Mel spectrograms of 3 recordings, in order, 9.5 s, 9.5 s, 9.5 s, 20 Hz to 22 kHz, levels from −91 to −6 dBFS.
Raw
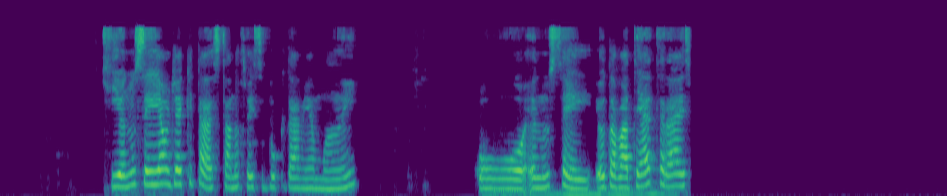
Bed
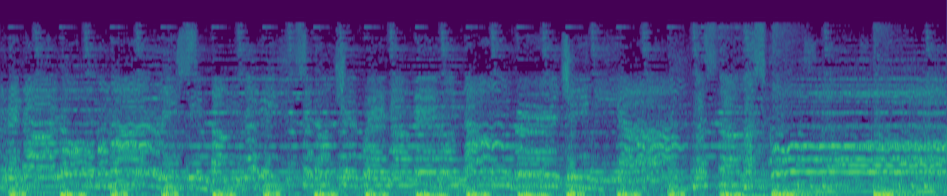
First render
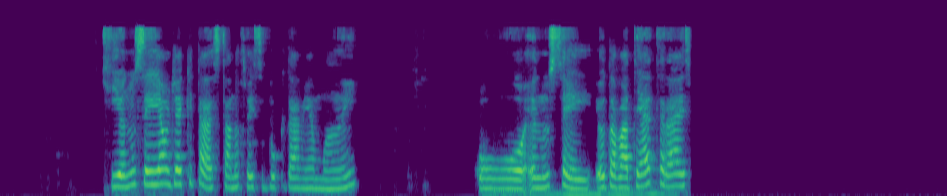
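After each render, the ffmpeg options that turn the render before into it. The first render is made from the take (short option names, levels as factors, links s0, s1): -filter_complex "[0:a]asettb=1/sr,asplit=3[s0][s1][s2];[s0]atrim=end=5.074[s3];[s1]atrim=start=5.07:end=5.66,asetpts=PTS-STARTPTS,afade=t=in:d=0.004:c=qsin,afade=t=out:st=0.586:d=0.004:c=qsin,equalizer=f=5500:t=o:w=2.7:g=7.5[s4];[s2]atrim=start=5.656[s5];[s3][s4]acrossfade=d=0.004:c1=hsin:c2=qsin[s6];[s6][s5]acrossfade=d=0.004:c1=qsin:c2=hsin"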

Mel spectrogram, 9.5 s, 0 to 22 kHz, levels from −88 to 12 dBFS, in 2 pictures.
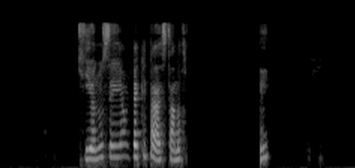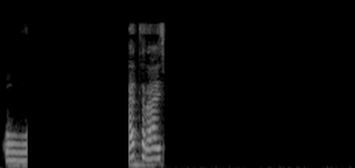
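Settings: -filter_complex "[0:a]asplit=6[s0][s1][s2][s3][s4][s5];[s0]atrim=end=1.77,asetpts=PTS-STARTPTS,afade=t=out:st=1.06:d=0.71[s6];[s1]atrim=start=1.77:end=2.48,asetpts=PTS-STARTPTS,afade=t=in:d=0.004:c=hsin,afade=t=out:st=0.706:d=0.004:c=hsin[s7];[s2]atrim=start=2.48:end=3.46,asetpts=PTS-STARTPTS,volume=0[s8];[s3]atrim=start=3.46:end=5.08,asetpts=PTS-STARTPTS,afade=t=in:d=0.004:c=hsin,afade=t=out:st=1.616:d=0.004:c=hsin[s9];[s4]atrim=start=5.08:end=6.44,asetpts=PTS-STARTPTS,volume=0[s10];[s5]atrim=start=6.44,asetpts=PTS-STARTPTS,afade=t=in:d=0.004:c=hsin[s11];[s6][s7][s8][s9][s10][s11]concat=n=6:v=0:a=1"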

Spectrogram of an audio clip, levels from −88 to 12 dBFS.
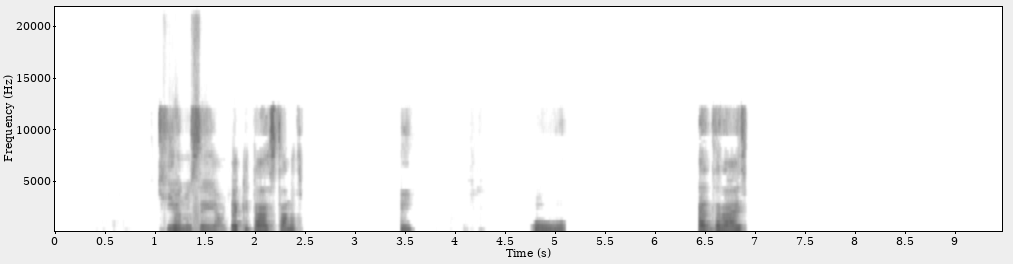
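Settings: -filter_complex "[0:a]asettb=1/sr,asplit=3[s0][s1][s2];[s0]atrim=end=1.084[s3];[s1]atrim=start=1.08:end=1.8,asetpts=PTS-STARTPTS,afade=t=in:d=0.004:c=qsin,afade=t=out:st=0.716:d=0.004:c=qsin,aeval=exprs='(tanh(15.8*val(0)+0.35)-tanh(0.35))/15.8':c=same[s4];[s2]atrim=start=1.796[s5];[s3][s4]acrossfade=d=0.004:c1=hsin:c2=qsin[s6];[s6][s5]acrossfade=d=0.004:c1=qsin:c2=hsin,asettb=1/sr,asplit=3[s7][s8][s9];[s7]atrim=end=2.404[s10];[s8]atrim=start=2.4:end=3.53,asetpts=PTS-STARTPTS,afade=t=in:d=0.004:c=qsin,afade=t=out:st=1.126:d=0.004:c=qsin,agate=range=0.355:threshold=0.00282:ratio=16:release=100:detection=peak[s11];[s9]atrim=start=3.526[s12];[s10][s11]acrossfade=d=0.004:c1=hsin:c2=qsin[s13];[s13][s12]acrossfade=d=0.004:c1=qsin:c2=hsin,asettb=1/sr,asplit=3[s14][s15][s16];[s14]atrim=end=4.944[s17];[s15]atrim=start=4.94:end=6.61,asetpts=PTS-STARTPTS,afade=t=in:d=0.004:c=qsin,afade=t=out:st=1.666:d=0.004:c=qsin,asplit=2[s18][s19];[s19]adelay=25,volume=0.251[s20];[s18][s20]amix=inputs=2:normalize=0,atrim=end_sample=73647[s21];[s16]atrim=start=6.606[s22];[s17][s21]acrossfade=d=0.004:c1=hsin:c2=qsin[s23];[s23][s22]acrossfade=d=0.004:c1=qsin:c2=hsin"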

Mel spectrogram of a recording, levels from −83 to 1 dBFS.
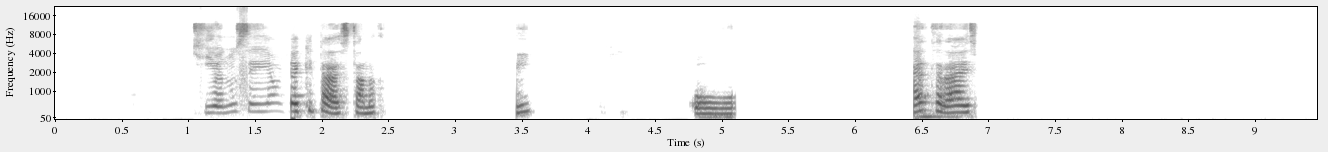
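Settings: -filter_complex "[0:a]asettb=1/sr,asplit=3[s0][s1][s2];[s0]atrim=end=1.054[s3];[s1]atrim=start=1.05:end=1.76,asetpts=PTS-STARTPTS,afade=t=in:d=0.004:c=qsin,afade=t=out:st=0.706:d=0.004:c=qsin,highpass=f=980:p=1[s4];[s2]atrim=start=1.756[s5];[s3][s4]acrossfade=d=0.004:c1=hsin:c2=qsin[s6];[s6][s5]acrossfade=d=0.004:c1=qsin:c2=hsin,asettb=1/sr,asplit=3[s7][s8][s9];[s7]atrim=end=2.294[s10];[s8]atrim=start=2.29:end=3.47,asetpts=PTS-STARTPTS,afade=t=in:d=0.004:c=qsin,afade=t=out:st=1.176:d=0.004:c=qsin,asuperstop=centerf=4500:order=12:qfactor=0.88[s11];[s9]atrim=start=3.466[s12];[s10][s11]acrossfade=d=0.004:c1=hsin:c2=qsin[s13];[s13][s12]acrossfade=d=0.004:c1=qsin:c2=hsin,asettb=1/sr,asplit=3[s14][s15][s16];[s14]atrim=end=4.884[s17];[s15]atrim=start=4.88:end=6.55,asetpts=PTS-STARTPTS,afade=t=in:d=0.004:c=qsin,afade=t=out:st=1.666:d=0.004:c=qsin,asoftclip=type=hard:threshold=0.0501[s18];[s16]atrim=start=6.546[s19];[s17][s18]acrossfade=d=0.004:c1=hsin:c2=qsin[s20];[s20][s19]acrossfade=d=0.004:c1=qsin:c2=hsin"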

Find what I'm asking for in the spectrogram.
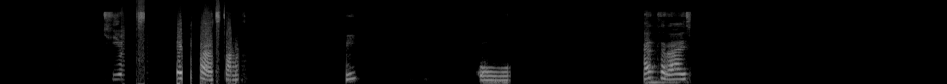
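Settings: -filter_complex "[0:a]asettb=1/sr,asplit=3[s0][s1][s2];[s0]atrim=end=1.214[s3];[s1]atrim=start=1.21:end=2.41,asetpts=PTS-STARTPTS,afade=t=in:d=0.004:c=qsin,afade=t=out:st=1.196:d=0.004:c=qsin,acrusher=bits=4:mix=0:aa=0.5[s4];[s2]atrim=start=2.406[s5];[s3][s4]acrossfade=d=0.004:c1=hsin:c2=qsin[s6];[s6][s5]acrossfade=d=0.004:c1=qsin:c2=hsin"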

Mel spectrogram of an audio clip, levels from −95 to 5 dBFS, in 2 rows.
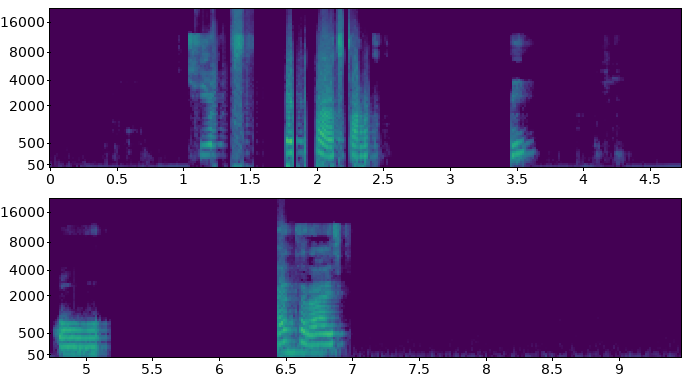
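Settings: -af "aecho=1:1:80:0.0841"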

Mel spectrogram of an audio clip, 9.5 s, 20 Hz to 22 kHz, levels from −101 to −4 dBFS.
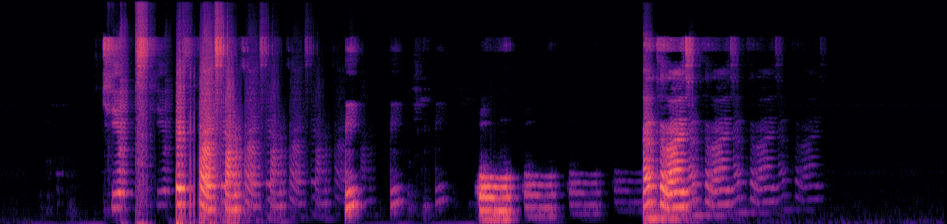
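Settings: -filter_complex "[0:a]asplit=2[s0][s1];[s1]adelay=38,volume=0.562[s2];[s0][s2]amix=inputs=2:normalize=0,asplit=4[s3][s4][s5][s6];[s4]adelay=449,afreqshift=40,volume=0.133[s7];[s5]adelay=898,afreqshift=80,volume=0.0412[s8];[s6]adelay=1347,afreqshift=120,volume=0.0129[s9];[s3][s7][s8][s9]amix=inputs=4:normalize=0"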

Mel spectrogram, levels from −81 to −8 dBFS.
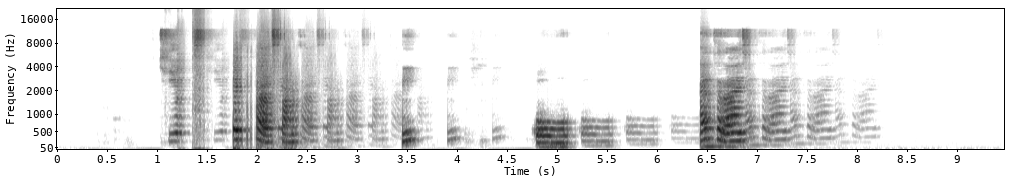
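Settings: -af "volume=3.76"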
